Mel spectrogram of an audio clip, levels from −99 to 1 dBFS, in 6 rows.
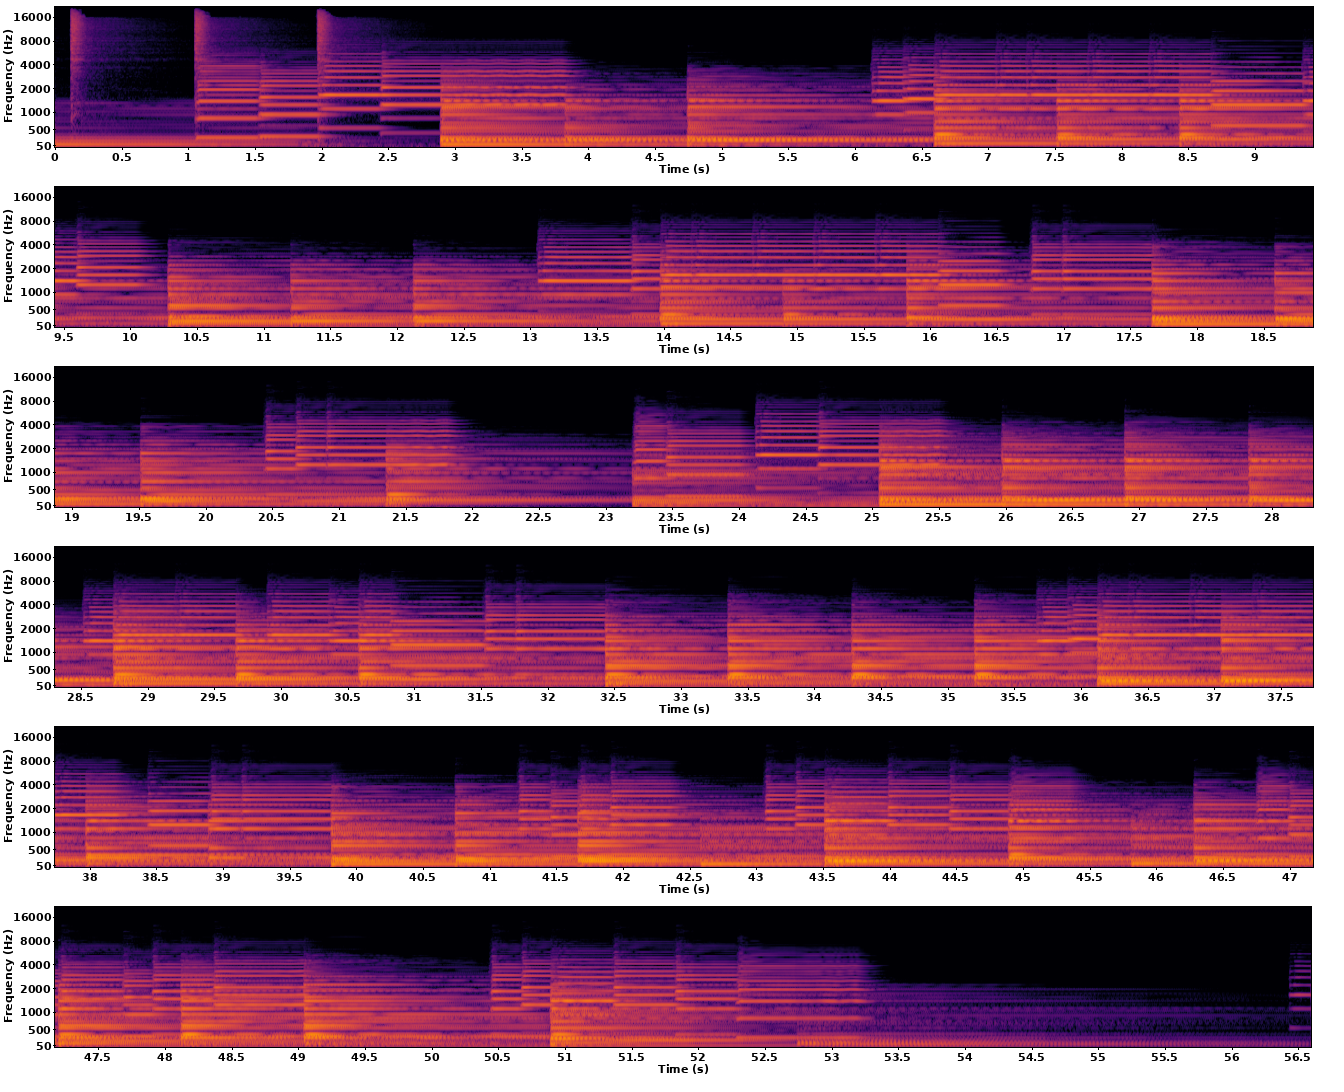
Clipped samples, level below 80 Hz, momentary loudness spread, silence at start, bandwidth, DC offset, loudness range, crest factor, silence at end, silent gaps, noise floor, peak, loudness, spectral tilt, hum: under 0.1%; -54 dBFS; 10 LU; 0 s; 15.5 kHz; under 0.1%; 5 LU; 18 dB; 0 s; none; -63 dBFS; -12 dBFS; -30 LUFS; -6.5 dB/octave; none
